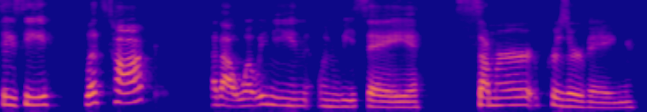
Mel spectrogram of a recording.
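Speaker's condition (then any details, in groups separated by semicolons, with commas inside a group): No condition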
